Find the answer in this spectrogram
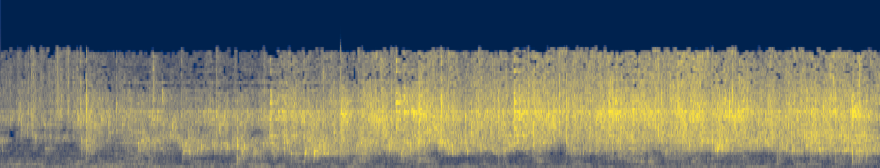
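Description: Aubergine pieces frying in hot oil in an aluminium kadai: a steady sizzle that grows louder a few seconds in and holds.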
